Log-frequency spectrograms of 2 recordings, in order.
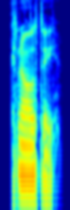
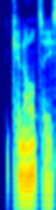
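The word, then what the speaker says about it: Knolte: I think that's just a pronunciation. It's like Naughty. Naughty. It's K-N-O-L-T-E. Like fair enough. – Nick Naughty, but with a K on the front. – Nice. Knolty.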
